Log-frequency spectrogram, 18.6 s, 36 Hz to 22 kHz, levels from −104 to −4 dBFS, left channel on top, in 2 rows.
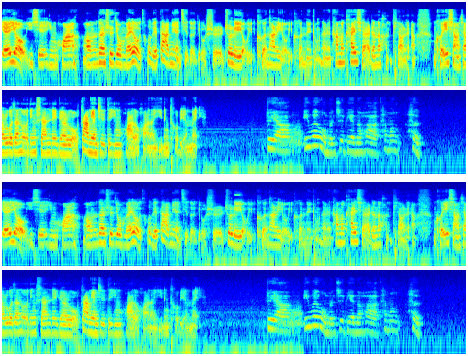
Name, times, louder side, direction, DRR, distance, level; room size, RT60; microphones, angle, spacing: voice 1, 0.0-13.2, left 7 dB, 90° left, 0.5 m, -30 dB
sound 1, 3.9-15.3, equal, 65° right, 4.4 m, -58 dB
voice 2, 14.6-17.6, left 2 dB, 15° left, 1.0 m, -45 dB
8.8 x 6.5 x 2.3 m
head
